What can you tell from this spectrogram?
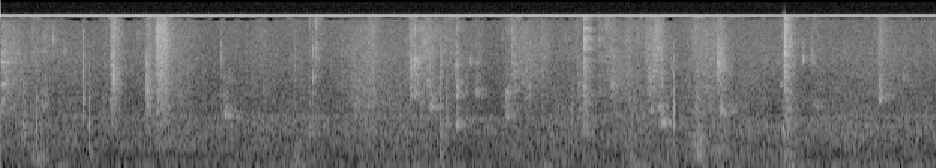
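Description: Faint, irregular clicks and scuffs of shoes stepping on wet rock and through shallow water, with a few light knocks as a person scrambles up a rocky slope.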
